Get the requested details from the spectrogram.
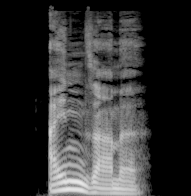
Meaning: inflection of einsam: 1. strong/mixed nominative/accusative feminine singular 2. strong nominative/accusative plural 3. weak nominative all-gender singular 4. weak accusative feminine/neuter singular
- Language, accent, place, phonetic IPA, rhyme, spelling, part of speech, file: German, Germany, Berlin, [ˈaɪ̯nzaːmə], -aɪ̯nzaːmə, einsame, adjective, De-einsame.ogg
